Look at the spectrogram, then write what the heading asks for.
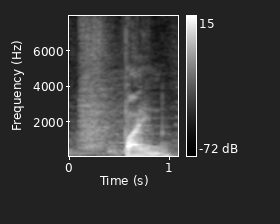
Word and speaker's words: पानी: है वैसा ही पानी पाइन ठीक है लिखा जाता है पानी पर उच्चारण होता है पाइन पानी जो है व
